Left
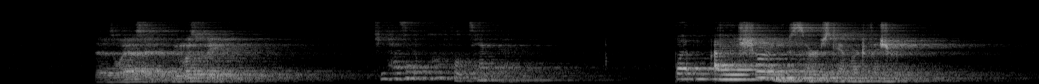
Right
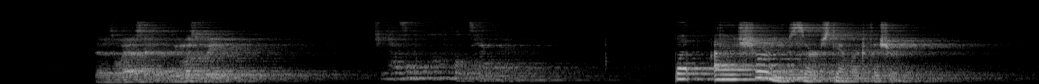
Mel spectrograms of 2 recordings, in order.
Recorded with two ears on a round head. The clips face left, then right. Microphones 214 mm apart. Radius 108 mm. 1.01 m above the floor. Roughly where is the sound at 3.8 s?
Left.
